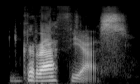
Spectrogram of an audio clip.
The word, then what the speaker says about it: gracias: G plus a consonant, it will be pronounced G. So for example, gota, which is like a drop, like a raindrop. Gato, cat. Gusto, mucho gusto. Or gracias, okay? The g, the hard g sound.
